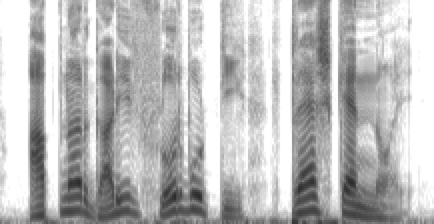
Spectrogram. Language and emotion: Bengali, neutral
